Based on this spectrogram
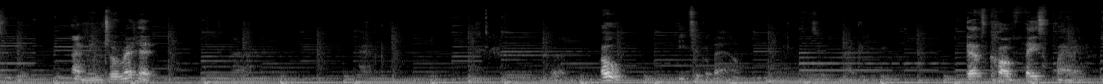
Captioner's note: sigh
